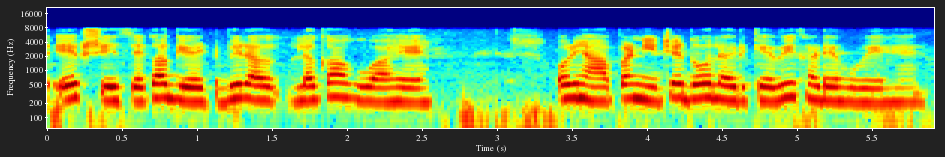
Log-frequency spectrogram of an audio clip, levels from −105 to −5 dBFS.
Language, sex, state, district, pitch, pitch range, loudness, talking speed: Hindi, female, Uttar Pradesh, Shamli, 230 Hz, 220-255 Hz, -14 LUFS, 180 wpm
